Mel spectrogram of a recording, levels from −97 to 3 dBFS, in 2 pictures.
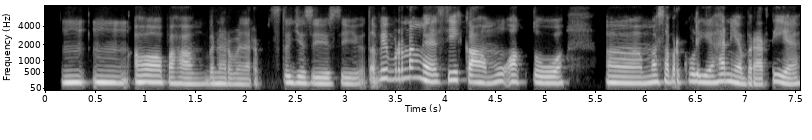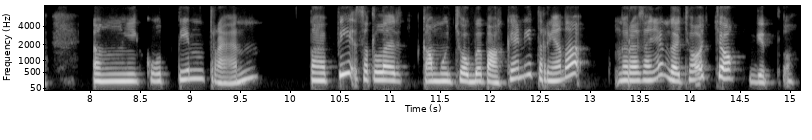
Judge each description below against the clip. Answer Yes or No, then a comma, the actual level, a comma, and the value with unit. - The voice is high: Yes, high, 205 Hz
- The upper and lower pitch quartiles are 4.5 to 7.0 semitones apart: Yes, average, 5.0 semitones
